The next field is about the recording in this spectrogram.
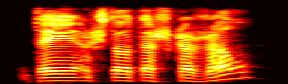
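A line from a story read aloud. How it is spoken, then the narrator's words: Muffled toothless mumble, imp. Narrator (Russian): прошамкал из-под кровати бесенок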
